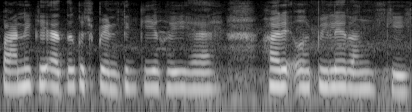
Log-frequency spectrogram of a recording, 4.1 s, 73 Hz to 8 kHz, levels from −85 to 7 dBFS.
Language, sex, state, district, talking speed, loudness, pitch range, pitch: Hindi, female, Punjab, Kapurthala, 205 wpm, -17 LUFS, 195-215 Hz, 205 Hz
